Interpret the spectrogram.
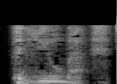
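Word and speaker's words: Pneuma (πνεῦμα): 它叫 Pneuma，就是这个派啊叫坡啊派，这个也发音的啊，这个也发音的，在英文当中有一些这方面的词啊尤其是辅音它不发音的，但是呢在希腊文这种辅音也发音叫做 pneuma，它有一个短促的 pneuma 这样发音。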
